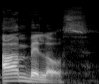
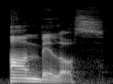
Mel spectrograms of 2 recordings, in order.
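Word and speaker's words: ἄμπελος: Ego imi I ambelos.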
